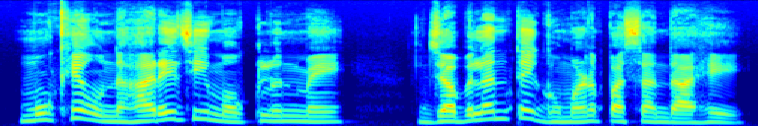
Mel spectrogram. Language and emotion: Sindhi, neutral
